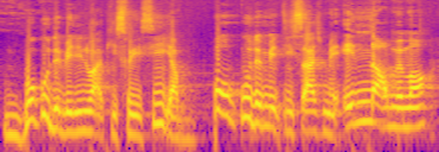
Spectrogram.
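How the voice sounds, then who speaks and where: A young woman from Côte d'Ivoire chats as an interview guest, lively and laughing often. Her voice sits a little low and sounds mellow and warm. She talks in an easygoing, animated way. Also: fairly quick, faint music behind. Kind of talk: casual interview chat.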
